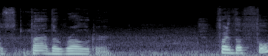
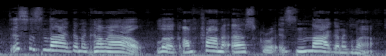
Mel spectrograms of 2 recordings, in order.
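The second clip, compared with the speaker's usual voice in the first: frustrated; 7 semitones higher, 4 dB louder than usual. Real, not acted. Stuck sensor, complaining.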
